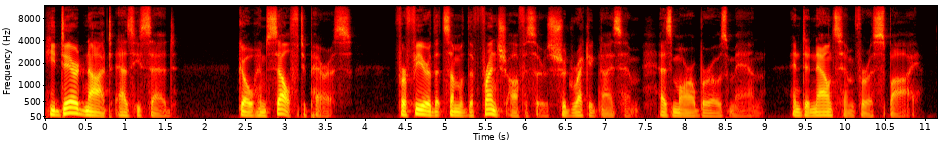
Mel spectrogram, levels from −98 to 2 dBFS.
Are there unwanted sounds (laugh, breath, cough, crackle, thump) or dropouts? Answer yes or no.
no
